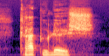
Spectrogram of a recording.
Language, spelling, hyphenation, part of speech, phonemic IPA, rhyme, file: Dutch, crapuleus, cra‧pu‧leus, adjective, /ˌkraː.pyˈløːs/, -øːs, Nl-crapuleus.ogg
- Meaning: villainous, despicable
